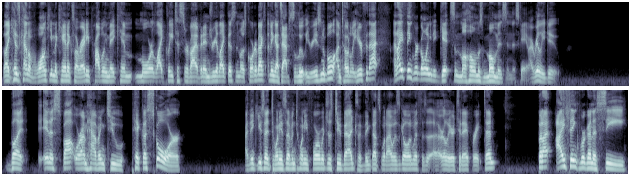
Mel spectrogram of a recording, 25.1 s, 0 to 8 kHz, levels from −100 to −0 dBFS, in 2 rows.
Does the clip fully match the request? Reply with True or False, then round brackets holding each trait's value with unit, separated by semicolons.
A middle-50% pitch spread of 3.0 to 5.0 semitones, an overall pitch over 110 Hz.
False (2.6 semitones; 130 Hz)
